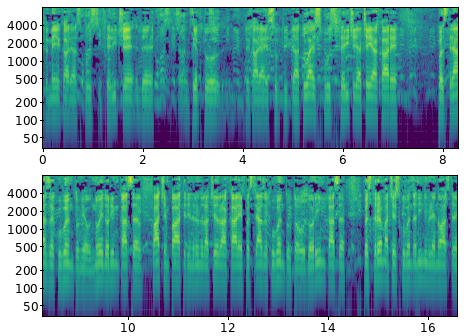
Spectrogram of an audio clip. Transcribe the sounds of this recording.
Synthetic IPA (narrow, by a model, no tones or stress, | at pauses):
fe̞me̞jekaɾeaspusfe̞ɾit͡ʃe̞d̪e̞ | pje̞pt̪ulpe̞kaɾeajsub̚t̪it̪̚d̪at̪uajspusfe̞ɾit͡ʃe̞d̪eat͡ʃe̞jakaɾe̞ | pəst̪ɾeazəkuvɨnt̪ulme̞wno̞jd̪o̞ɾimkasəfat͡ʃe̞mpart̪e̞d̪inɾɨnd̪ulat͡ʃe̞loɾakaɾe̞pəst̪ɾeazəkuvɨnt̪ult̪əwd̪o̞ɾimkasəpəst̪ɾəmat͡ʃe̞st̪̚kuvɨnt̪ɨninimile̞noast̪ɾe̞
